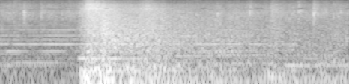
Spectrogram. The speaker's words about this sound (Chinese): 几道闪电划过，猛烈的暴风雨随之而来。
